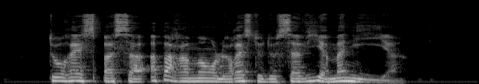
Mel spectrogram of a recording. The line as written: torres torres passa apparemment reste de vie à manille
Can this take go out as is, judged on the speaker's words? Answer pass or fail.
fail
